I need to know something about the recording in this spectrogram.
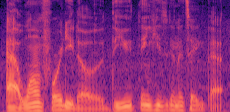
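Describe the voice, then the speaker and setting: A man hosts a casual podcast chat, his very deep voice raspy. He talks in a loose, laid-back way, full of fillers. A faint hiss sits under the recording. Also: expressive, fast talker, darkish tone. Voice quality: raspy today. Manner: laid-back, lots of fillers and "you know". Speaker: podcast host.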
